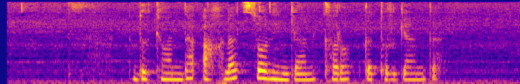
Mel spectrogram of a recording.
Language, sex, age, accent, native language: Uzbek, female, 19-29, Qashqadaryo, Uzbek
